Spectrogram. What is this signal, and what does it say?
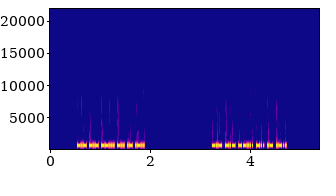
Morse code, heard as a keyed tone, about 49 wpm, 700 Hz. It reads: KK7DAL KK7DAL
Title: Speed Racing - USA 2x3 Call Signs 40wpm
